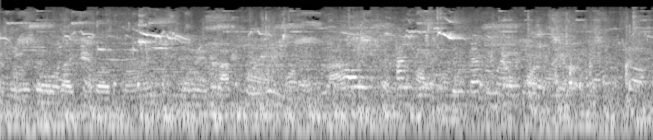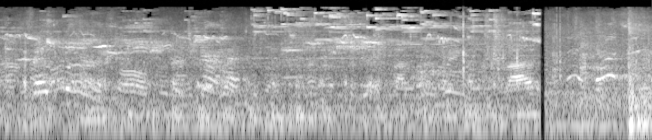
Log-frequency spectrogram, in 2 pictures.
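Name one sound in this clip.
A group of teenagers chatter outdoors.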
